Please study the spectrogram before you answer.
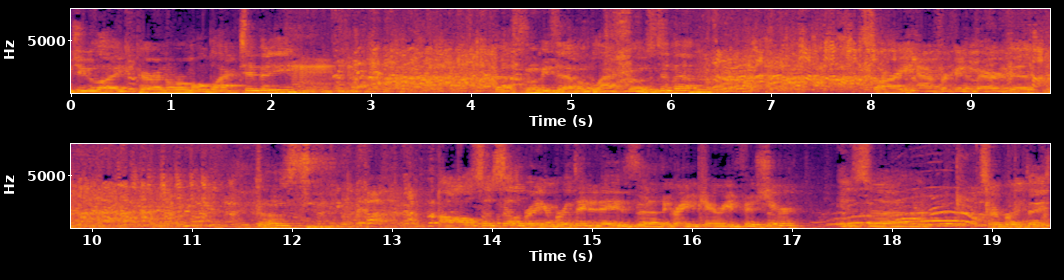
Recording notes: against audience members at Zanies in Rosemont, IL.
